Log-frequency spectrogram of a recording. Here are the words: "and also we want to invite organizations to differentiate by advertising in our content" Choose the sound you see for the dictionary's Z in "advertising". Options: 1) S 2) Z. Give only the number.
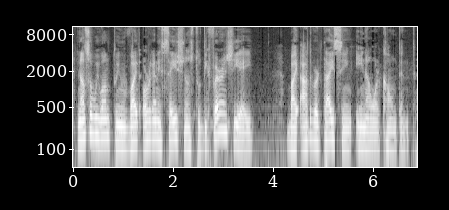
1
